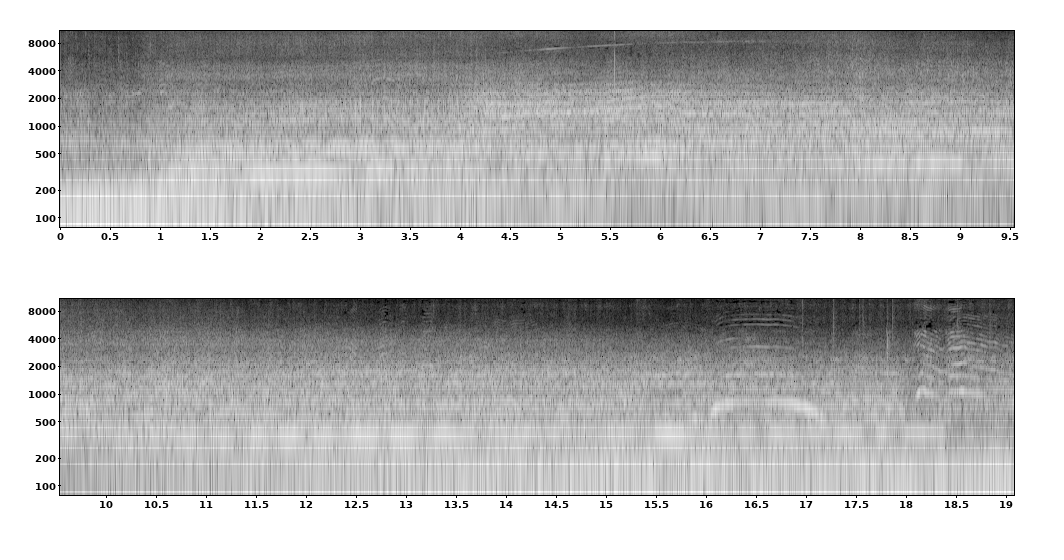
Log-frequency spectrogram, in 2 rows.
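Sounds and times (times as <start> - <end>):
racing car engines droning: 0.0 - 19.0
whistle-like tone: 4.6 - 5.6.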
